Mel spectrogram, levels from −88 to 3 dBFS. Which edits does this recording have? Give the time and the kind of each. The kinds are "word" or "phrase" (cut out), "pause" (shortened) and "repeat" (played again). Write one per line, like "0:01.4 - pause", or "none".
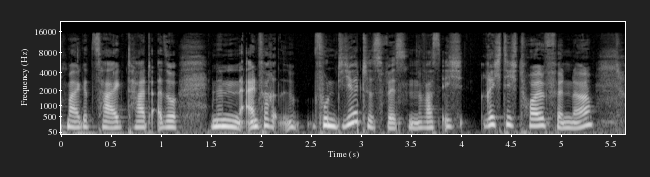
none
